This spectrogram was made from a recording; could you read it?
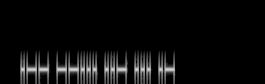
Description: Morse code, heard as a keyed tone, about 40 wpm, 700 Hz. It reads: W7USA
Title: NA SOTA Chaser Callsigns 40wpm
